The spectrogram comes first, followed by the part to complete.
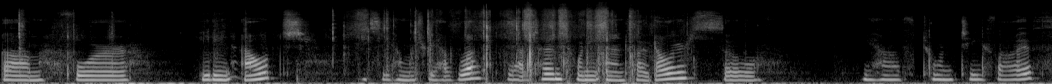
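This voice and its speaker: Soft-spoken, a woman talks at a very slow pace with long, frequent pauses. Her voice is fairly high in pitch, with fairly even intonation. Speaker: budgeting vlogger. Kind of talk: casual tutorial.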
